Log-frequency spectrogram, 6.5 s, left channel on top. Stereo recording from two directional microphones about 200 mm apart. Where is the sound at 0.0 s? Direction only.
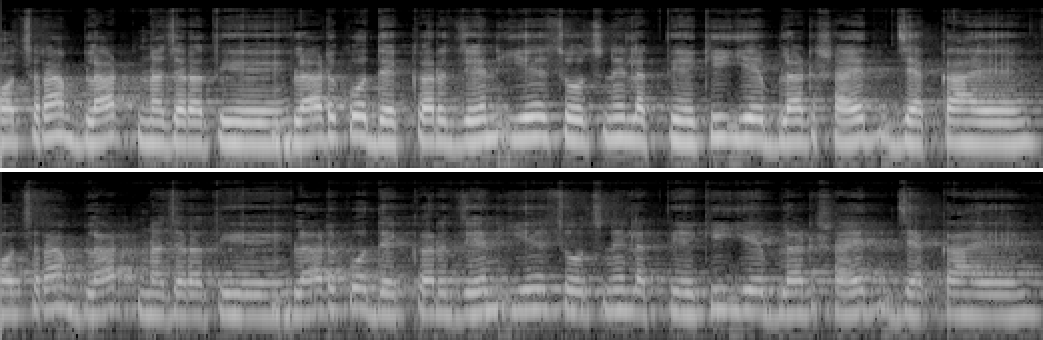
35° left (ahead or behind).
